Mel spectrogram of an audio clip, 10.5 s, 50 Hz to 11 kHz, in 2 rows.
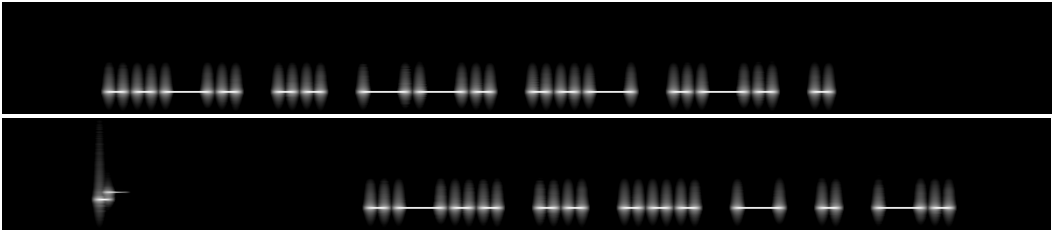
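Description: Morse code sending common English words at 17 words per minute, in a steady mid-pitched tone, crisp dots and dashes keyed in two bursts separated by a pause with a single soft click, no voices.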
